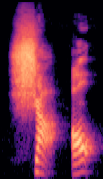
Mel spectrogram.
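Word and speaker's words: 少: sh ow and with the third tone sh ow shao.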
